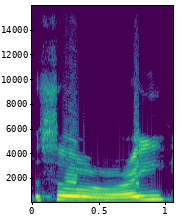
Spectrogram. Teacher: اسی طرح سین عین پہ سع، عین زیعی سعی. دیکھیں عین پہ تھوڑا سا رکنا ہے، شد ہے اس لیے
